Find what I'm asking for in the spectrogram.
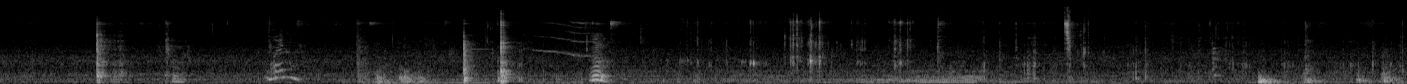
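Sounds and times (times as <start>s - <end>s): crunching and chewing crispy pork: 6.6s - 14.0s.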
